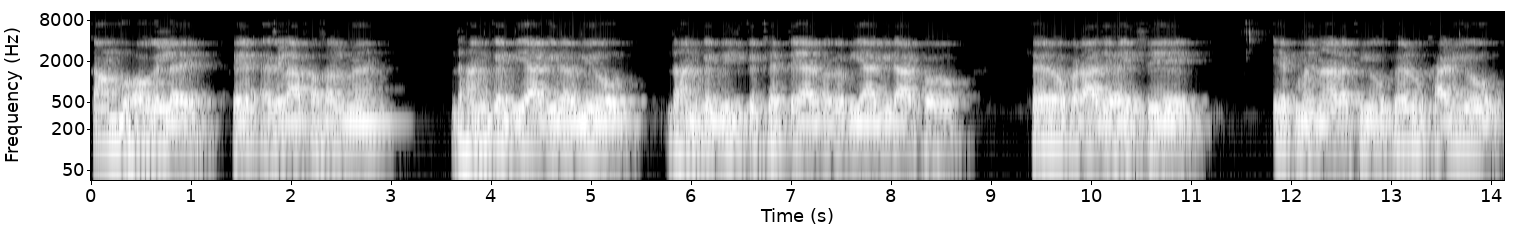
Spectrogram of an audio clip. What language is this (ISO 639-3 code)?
mai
